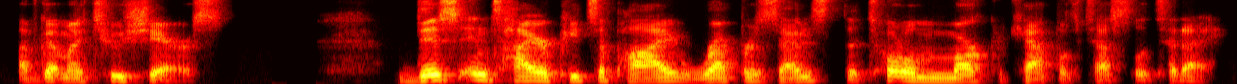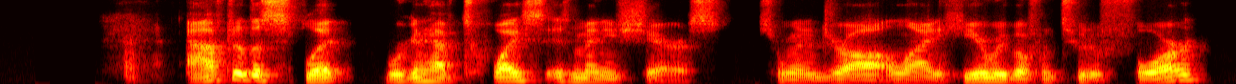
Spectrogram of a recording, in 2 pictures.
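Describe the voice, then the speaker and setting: Upbeat guy in his 40s explaining stocks at his desk webcam, kinda hoarse, chatty, mid-pitched. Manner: upbeat, chatty, gesturing with both hands. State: slightly hoarse, clearing throat. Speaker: investing channel host. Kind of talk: casual explainer to camera. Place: home room with shelves.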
